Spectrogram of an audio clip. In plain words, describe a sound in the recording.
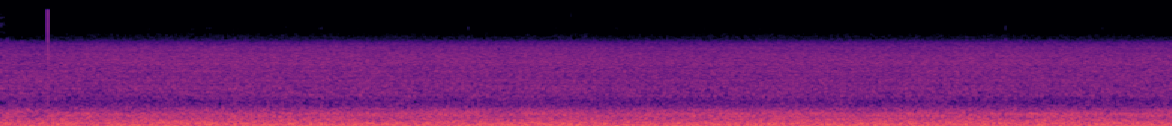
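A car cruises at high speed, with a loud, steady low rumble of road and wind noise inside the cabin.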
